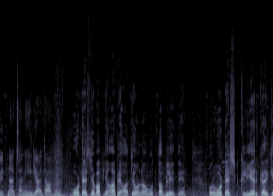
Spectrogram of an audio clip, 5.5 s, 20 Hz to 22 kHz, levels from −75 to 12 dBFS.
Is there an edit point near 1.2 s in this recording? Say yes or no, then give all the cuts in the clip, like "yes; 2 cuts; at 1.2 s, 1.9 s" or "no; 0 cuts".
yes; 1 cut; at 1.2 s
